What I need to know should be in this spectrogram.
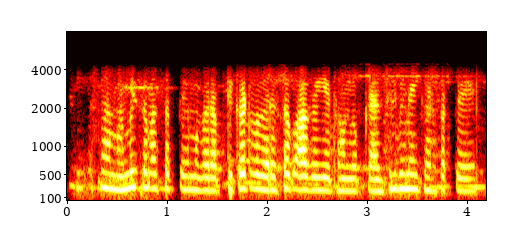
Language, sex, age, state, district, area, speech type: Urdu, female, 18-30, Uttar Pradesh, Mau, urban, conversation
